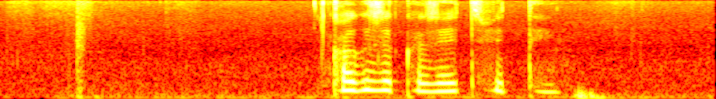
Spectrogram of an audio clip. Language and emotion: Russian, neutral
